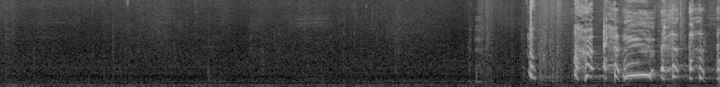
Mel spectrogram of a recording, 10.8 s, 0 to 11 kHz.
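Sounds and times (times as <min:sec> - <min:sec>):
woman coughing up blood and choking: 0:08.0 - 0:10.8.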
